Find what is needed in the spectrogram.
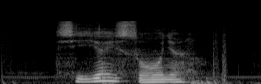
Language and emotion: Russian, sad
